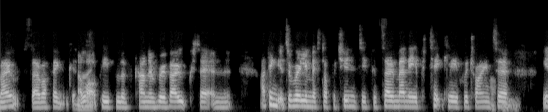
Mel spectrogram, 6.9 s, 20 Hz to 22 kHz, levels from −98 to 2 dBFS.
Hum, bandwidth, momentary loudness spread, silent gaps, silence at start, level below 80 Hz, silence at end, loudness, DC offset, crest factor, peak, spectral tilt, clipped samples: none; 9.4 kHz; 8 LU; none; 0 s; -64 dBFS; 0 s; -27 LUFS; under 0.1%; 18 dB; -10 dBFS; -6.5 dB/octave; under 0.1%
